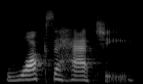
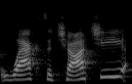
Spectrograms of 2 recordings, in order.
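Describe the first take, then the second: First: The name is said simply and smoothly. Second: The name is said with an extra hard ch sound. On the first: The speaker calls it right. "the next one is Waxahachie" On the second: The speaker calls it wrong. "try to pronounce it a lot harder than it is"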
